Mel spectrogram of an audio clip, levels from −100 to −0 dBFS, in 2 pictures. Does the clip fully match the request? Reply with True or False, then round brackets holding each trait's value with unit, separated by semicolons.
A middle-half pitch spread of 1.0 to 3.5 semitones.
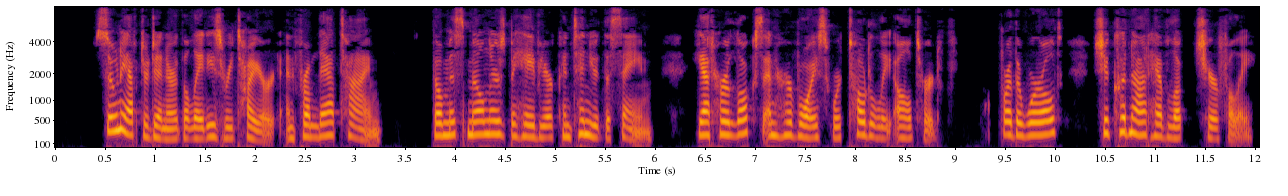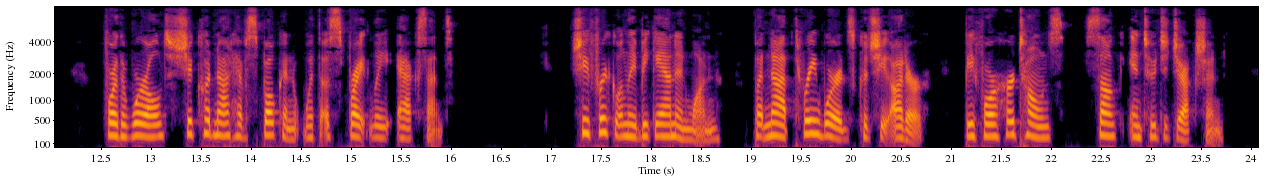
True (3.2 semitones)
